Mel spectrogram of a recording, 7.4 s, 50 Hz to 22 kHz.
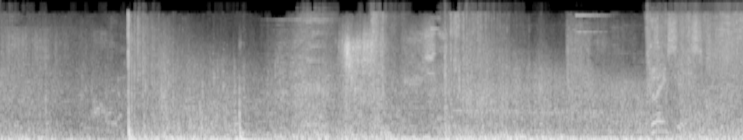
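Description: Booming spell blasts and explosions from the Hogwarts Legacy video game, a loud run of repeated heavy bursts with sharp cracks near 1.3 and 2.4 seconds over dense rumbling game noise, mixed with a speaking voice.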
